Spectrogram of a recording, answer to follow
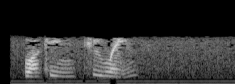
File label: Highway Patrol, Phoenix Metro West Area, scanner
